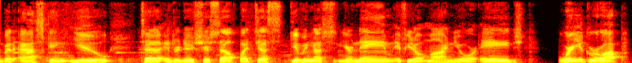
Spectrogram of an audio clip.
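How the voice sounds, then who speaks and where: A man hosting a political podcast who reads a formal introduction and then asks his guests questions in a measured, articulate way. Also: fairly high pitch. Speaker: podcast host.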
